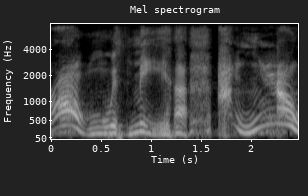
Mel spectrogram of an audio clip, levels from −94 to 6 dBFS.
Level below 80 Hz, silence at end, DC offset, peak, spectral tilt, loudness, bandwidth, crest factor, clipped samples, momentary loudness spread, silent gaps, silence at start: -62 dBFS; 0 s; under 0.1%; -16 dBFS; -6.5 dB/octave; -33 LUFS; 7.6 kHz; 16 dB; under 0.1%; 4 LU; none; 0 s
